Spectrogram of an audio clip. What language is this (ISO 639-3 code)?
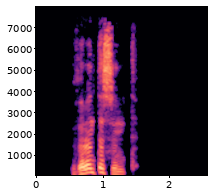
kab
